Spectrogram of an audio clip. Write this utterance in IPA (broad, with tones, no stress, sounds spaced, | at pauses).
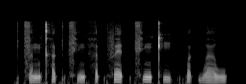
t͡s ɐ˨˩ n kʰ ɐ˧ k̚ t͡sʰ ɪ˨˩ ŋ h ɐ˥ t̚ f ɛː˧ t̚ t͡sʰ ɪ˧ ŋ kʰ iː˨˥ k̚ p ɐ˨ k̚ w ɐ˨˧ w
